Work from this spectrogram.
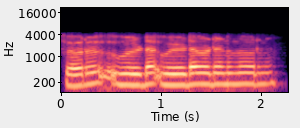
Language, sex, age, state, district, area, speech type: Malayalam, male, 30-45, Kerala, Malappuram, rural, conversation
